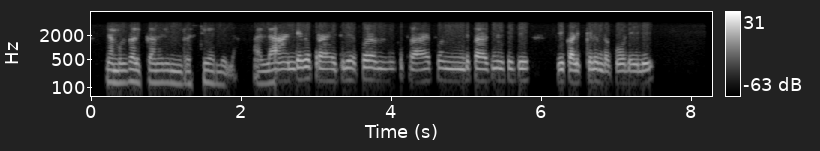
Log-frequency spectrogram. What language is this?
Malayalam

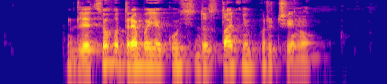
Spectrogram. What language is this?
Ukrainian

